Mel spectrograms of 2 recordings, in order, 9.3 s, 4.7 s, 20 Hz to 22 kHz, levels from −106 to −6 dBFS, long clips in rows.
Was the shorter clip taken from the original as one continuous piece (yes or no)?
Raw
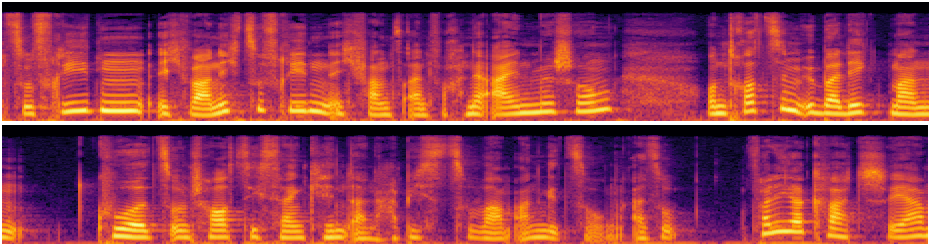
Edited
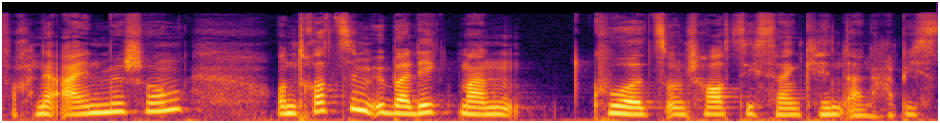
yes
